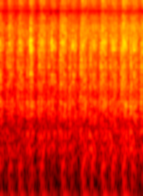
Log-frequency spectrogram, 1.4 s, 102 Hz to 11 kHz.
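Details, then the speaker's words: Suzuki DR650 after its crankcase and airbox flooded with gas from a failed petcock and float: single-cylinder thumping at a quick, even beat with no misses or knocks. Normal idle. "it didn't start quite that easy the first time but it wasn't terrible either had to crank it a little more"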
